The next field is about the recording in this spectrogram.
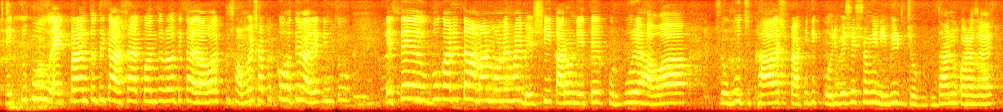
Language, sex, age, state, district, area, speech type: Bengali, female, 18-30, West Bengal, Uttar Dinajpur, urban, spontaneous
